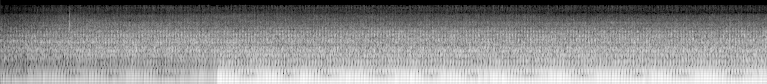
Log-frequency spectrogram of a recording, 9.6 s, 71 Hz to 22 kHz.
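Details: Suzuki Multicab F6A engine held just above idle, steady drone with an uneven, stumbling beat now and then: random misfire.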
